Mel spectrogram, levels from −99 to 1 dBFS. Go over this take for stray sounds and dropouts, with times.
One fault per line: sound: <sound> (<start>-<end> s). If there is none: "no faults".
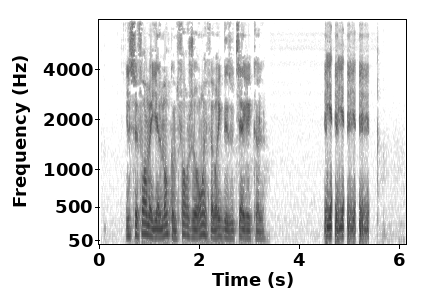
sound: laugh (4.5-5.4 s)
